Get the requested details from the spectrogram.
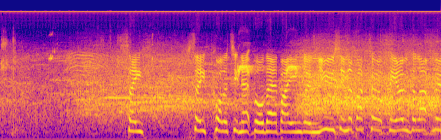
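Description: A large indoor crowd cheers and roars.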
